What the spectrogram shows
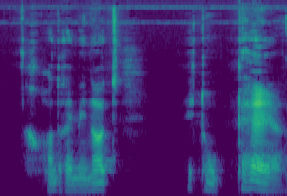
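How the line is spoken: Stammering. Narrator (French): balbutia-t-elle

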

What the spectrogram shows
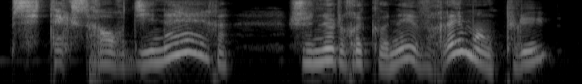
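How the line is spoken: Said under breath. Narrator (French): fit à mi-voix Cécilie

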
